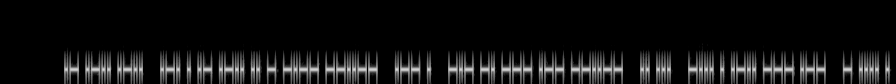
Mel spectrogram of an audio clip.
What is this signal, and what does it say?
Morse code, heard as a keyed tone, about 44 wpm, 700 Hz. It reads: ALL REALITY, WE KNOW, IS BELOW THE
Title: Sentences from Top 1400 Words 45wpm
